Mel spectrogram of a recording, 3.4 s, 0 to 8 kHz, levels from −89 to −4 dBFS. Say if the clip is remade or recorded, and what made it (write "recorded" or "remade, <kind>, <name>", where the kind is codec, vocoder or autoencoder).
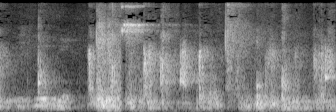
recorded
